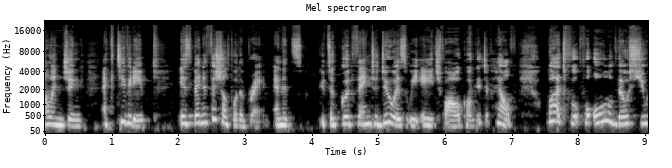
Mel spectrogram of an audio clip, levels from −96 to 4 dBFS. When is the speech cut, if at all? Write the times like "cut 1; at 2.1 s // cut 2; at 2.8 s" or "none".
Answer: none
